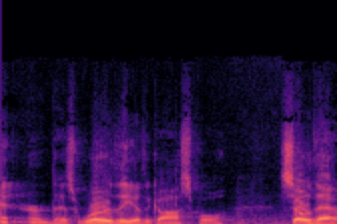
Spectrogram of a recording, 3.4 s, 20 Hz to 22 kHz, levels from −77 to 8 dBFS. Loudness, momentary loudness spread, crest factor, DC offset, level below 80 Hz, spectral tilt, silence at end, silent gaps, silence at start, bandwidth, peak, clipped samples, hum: -17 LUFS; 12 LU; 14 dB; under 0.1%; -50 dBFS; -4.5 dB/octave; 0 s; none; 0 s; 16.5 kHz; -4 dBFS; under 0.1%; none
